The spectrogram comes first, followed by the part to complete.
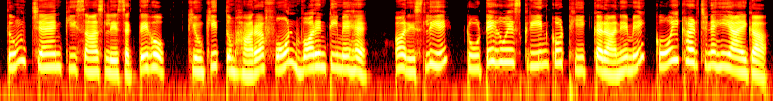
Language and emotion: Hindi, happy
